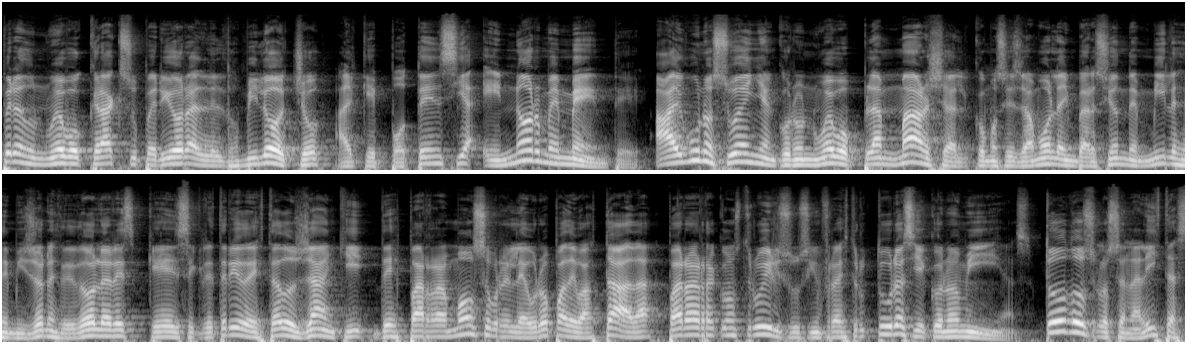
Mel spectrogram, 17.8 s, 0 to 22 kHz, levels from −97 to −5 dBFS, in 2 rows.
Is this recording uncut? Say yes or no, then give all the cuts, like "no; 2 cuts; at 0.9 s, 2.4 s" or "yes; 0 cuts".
no; 2 cuts; at 4.8 s, 16.7 s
